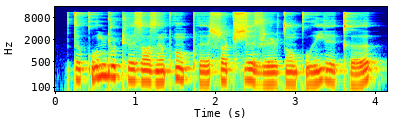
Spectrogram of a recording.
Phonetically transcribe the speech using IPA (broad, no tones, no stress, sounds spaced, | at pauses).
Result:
t ɘ kʷʼ ə m ɖ u ʈʰ ɘ z ɒ z ə̃ pʰ õ pʰ ɘ ɬ ɔ ʈ ɕ ɘ z ɭ ɨ ɭ t õ kʷʼ ɨ j ɪː kʰ ə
